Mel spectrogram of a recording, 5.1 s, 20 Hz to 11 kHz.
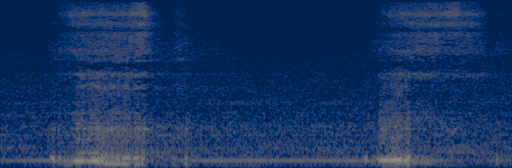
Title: Snoring 43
